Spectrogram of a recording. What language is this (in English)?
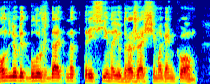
Russian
